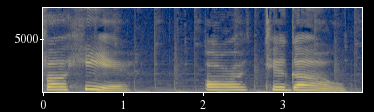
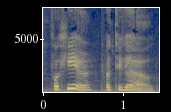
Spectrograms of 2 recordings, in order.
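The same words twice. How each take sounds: First: The phrase is spoken at a slow pace. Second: The phrase is spoken at a fast pace. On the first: "please say it slowly. はじめはゆっくりです。" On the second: "please make it faster"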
